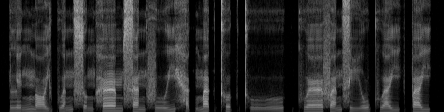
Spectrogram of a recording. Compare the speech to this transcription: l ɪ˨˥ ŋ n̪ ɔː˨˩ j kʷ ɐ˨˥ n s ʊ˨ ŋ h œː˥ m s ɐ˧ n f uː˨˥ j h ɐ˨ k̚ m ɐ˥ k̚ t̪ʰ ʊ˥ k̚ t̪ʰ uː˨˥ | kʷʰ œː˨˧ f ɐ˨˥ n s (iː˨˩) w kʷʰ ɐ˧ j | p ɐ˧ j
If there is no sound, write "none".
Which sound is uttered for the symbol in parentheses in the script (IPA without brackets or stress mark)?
iː˨˥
